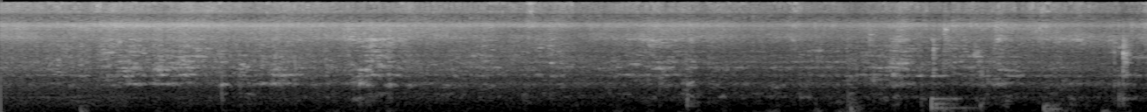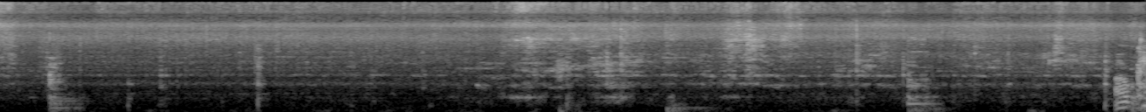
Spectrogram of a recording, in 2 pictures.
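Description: Peppers, onions and garlic sizzle and crackle in a gumbo pot, a steady hiss with scattered pops and stirring clicks, close and continuous throughout with no talking.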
